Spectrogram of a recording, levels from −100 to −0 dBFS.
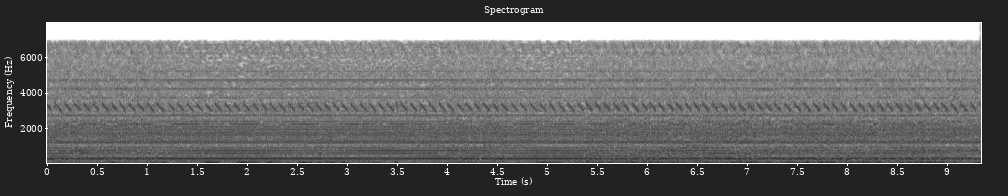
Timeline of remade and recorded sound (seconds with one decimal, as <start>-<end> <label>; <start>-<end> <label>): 0.0-1.2 remade; 1.2-4.0 recorded; 4.0-4.6 remade; 4.6-5.4 recorded; 5.4-9.3 remade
